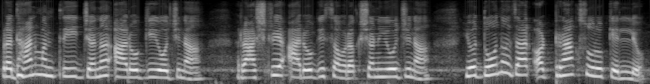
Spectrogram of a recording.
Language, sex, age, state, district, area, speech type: Goan Konkani, female, 45-60, Goa, Canacona, rural, spontaneous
